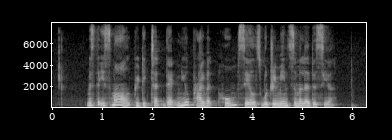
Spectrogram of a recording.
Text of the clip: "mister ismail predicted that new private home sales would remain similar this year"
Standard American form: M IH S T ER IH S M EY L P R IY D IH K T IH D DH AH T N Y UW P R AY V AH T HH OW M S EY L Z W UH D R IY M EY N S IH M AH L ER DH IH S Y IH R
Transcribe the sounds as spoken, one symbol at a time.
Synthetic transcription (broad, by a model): M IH S T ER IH S M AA L P R IY D IH K T IH D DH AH T N Y UW P R AY V AH T HH OW M S EY L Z W UH D R IY M EY N S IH M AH L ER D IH S Y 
